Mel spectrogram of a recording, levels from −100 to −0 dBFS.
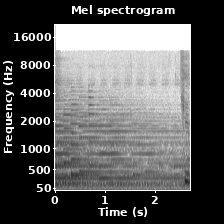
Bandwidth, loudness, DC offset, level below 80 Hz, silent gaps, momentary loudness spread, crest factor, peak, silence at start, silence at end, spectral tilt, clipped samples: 11.5 kHz; -29 LUFS; 0.4%; -54 dBFS; none; 12 LU; 16 dB; -12 dBFS; 0 s; 0 s; -6.5 dB/octave; under 0.1%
